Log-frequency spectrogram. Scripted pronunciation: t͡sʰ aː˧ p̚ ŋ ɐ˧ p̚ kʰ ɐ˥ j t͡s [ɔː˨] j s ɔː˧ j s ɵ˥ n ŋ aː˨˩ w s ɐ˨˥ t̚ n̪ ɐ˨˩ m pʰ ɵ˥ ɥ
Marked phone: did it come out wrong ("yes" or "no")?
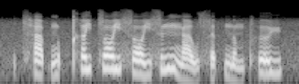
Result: yes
